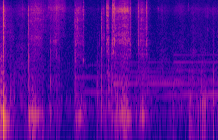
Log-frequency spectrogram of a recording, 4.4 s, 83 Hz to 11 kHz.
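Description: A click as the power switch on the side of a Midland WR-100 weather radio is flipped, then scuffing and rustling as the radio is handled. From about three seconds in, a faint steady electronic tone at several pitches at once.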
